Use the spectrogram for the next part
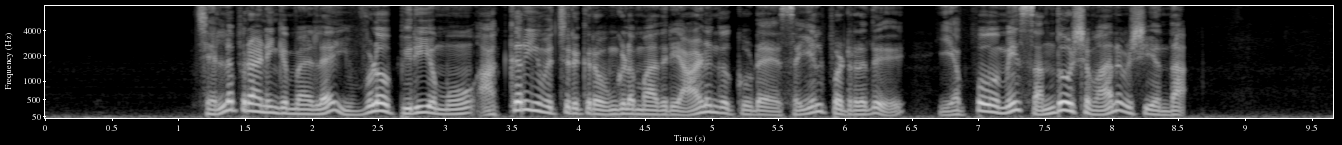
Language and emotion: Tamil, happy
